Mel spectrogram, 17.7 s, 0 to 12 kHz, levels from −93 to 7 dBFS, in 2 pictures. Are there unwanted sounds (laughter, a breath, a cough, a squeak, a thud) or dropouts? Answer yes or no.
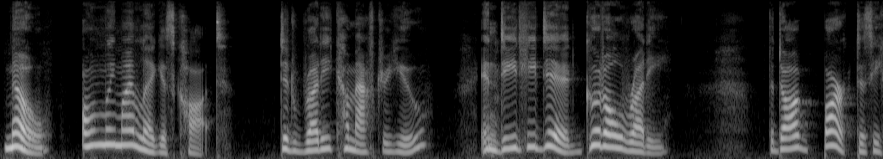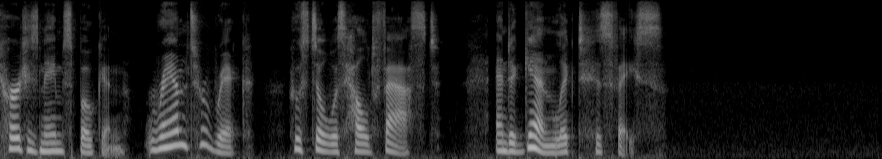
no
